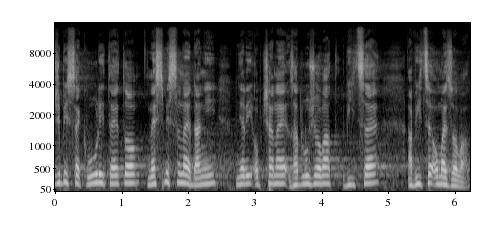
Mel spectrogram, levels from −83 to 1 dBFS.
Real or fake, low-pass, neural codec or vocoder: real; 14.4 kHz; none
